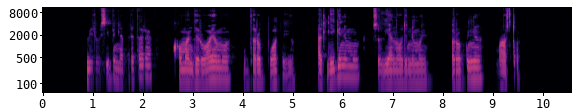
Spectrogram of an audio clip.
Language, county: Lithuanian, Kaunas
